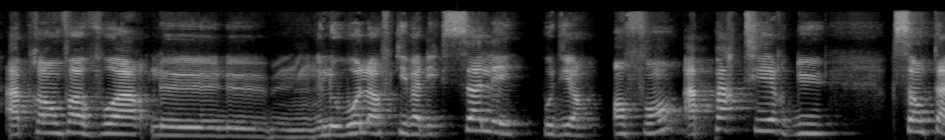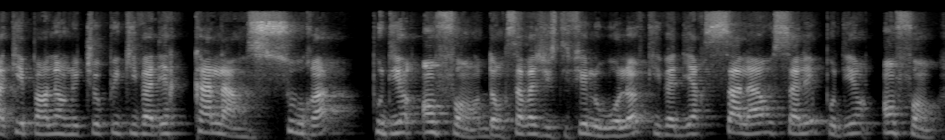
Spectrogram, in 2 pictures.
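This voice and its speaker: A woman presenting an educational explainer, listing words slowly and carefully, with frequent hesitations. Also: mid-range voice, fairly bright tone. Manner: unsure of pronunciation in languages she does not speak. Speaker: channel host presenting word roots.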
